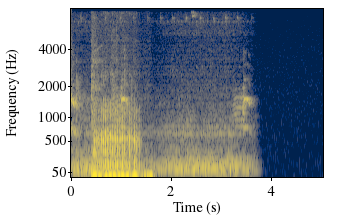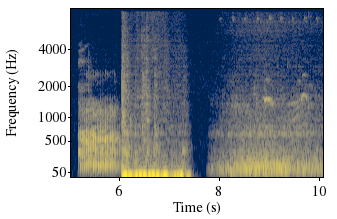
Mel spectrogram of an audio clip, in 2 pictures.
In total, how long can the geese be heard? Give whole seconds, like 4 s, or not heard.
6 s.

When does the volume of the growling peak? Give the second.
1 s.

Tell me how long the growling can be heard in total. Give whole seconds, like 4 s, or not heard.
2 s.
